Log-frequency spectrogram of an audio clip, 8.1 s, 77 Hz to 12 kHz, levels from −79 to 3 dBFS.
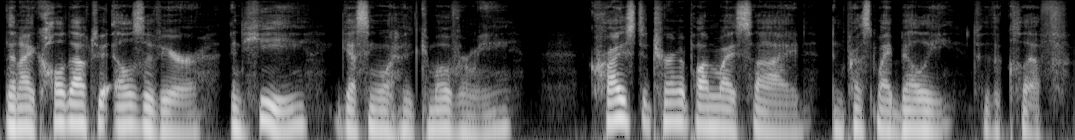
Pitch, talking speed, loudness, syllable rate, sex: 115 Hz, 200 wpm, -18 LUFS, 4.9 syllables/s, male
